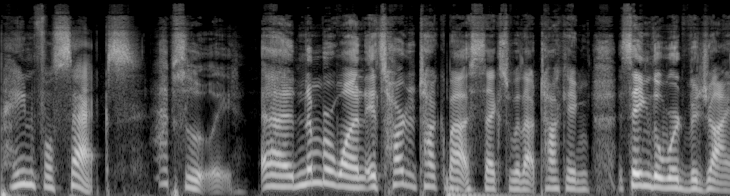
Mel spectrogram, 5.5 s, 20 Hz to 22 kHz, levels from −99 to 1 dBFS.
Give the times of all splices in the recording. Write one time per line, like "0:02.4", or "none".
0:01.8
